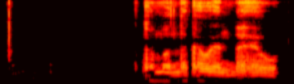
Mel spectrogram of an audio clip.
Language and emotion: Russian, neutral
